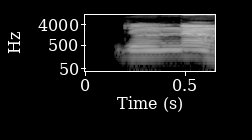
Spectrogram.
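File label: "jernang", Malay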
